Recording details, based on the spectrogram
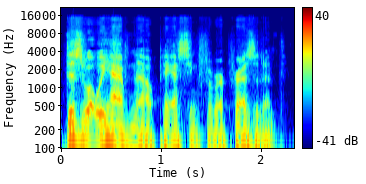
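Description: A man hosting a talk radio show, delivering a sarcastic, indignant monologue with theatrical swings in pitch. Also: lively intonation, fast talker, fairly bright tone, husky, no room sound.

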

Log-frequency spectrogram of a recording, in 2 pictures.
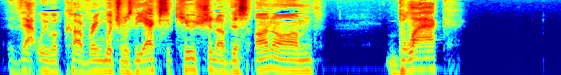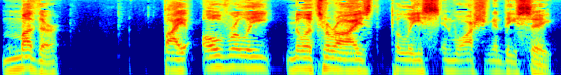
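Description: A radio talk show host, a man, delivering an indignant monologue full of rhetorical questions, slowing down to hammer his points. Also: lowish voice, fairly bright tone, husky, no room sound, low-quality recording. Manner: slows down to hammer lists and key phrases.

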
